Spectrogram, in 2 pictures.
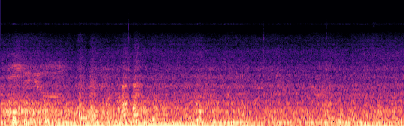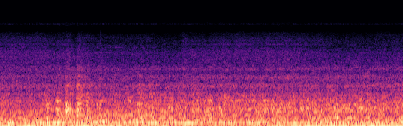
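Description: Electric commuter train running, heard from inside the car: a steady rumble of the wheels on the rails with a few faint clicks.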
